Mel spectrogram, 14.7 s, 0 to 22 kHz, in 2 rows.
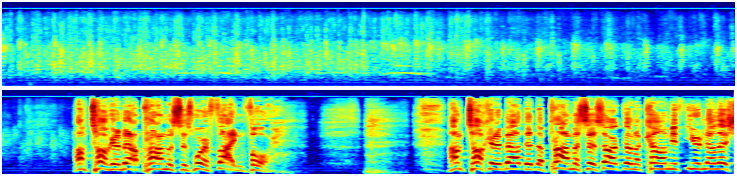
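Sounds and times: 
large crowd applauding: 0:00.0 - 0:08.6
speech: 0:08.1 - 0:10.2, 0:11.8 - 0:14.6.

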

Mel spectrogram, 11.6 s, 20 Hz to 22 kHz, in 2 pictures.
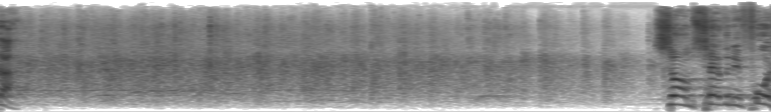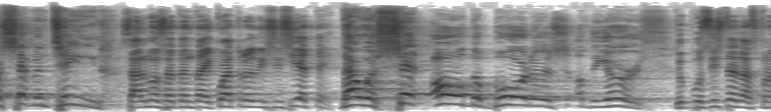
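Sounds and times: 
audience clapping hands: 0:00.0 - 0:05.0
speech: 0:04.9 - 0:11.5.

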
